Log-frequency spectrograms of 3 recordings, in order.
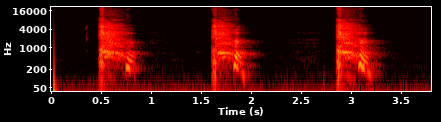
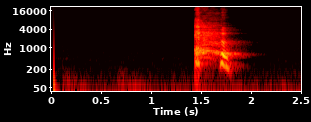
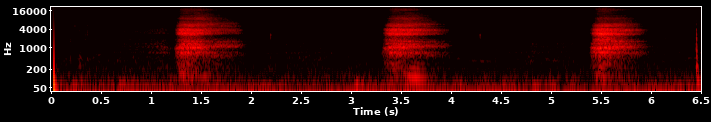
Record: {"three_cough_length": "3.8 s", "three_cough_amplitude": 1618, "three_cough_signal_mean_std_ratio": 0.42, "cough_length": "2.5 s", "cough_amplitude": 2683, "cough_signal_mean_std_ratio": 0.29, "exhalation_length": "6.5 s", "exhalation_amplitude": 258, "exhalation_signal_mean_std_ratio": 0.49, "survey_phase": "beta (2021-08-13 to 2022-03-07)", "age": "65+", "gender": "Female", "wearing_mask": "No", "symptom_none": true, "smoker_status": "Ex-smoker", "respiratory_condition_asthma": false, "respiratory_condition_other": false, "recruitment_source": "REACT", "submission_delay": "1 day", "covid_test_result": "Negative", "covid_test_method": "RT-qPCR"}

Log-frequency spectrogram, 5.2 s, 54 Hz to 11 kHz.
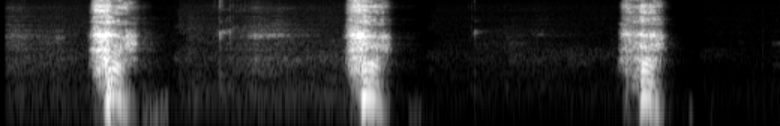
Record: {"exhalation_length": "5.2 s", "exhalation_amplitude": 32768, "exhalation_signal_mean_std_ratio": 0.27, "survey_phase": "beta (2021-08-13 to 2022-03-07)", "age": "45-64", "gender": "Male", "wearing_mask": "No", "symptom_none": true, "smoker_status": "Ex-smoker", "respiratory_condition_asthma": false, "respiratory_condition_other": false, "recruitment_source": "REACT", "submission_delay": "1 day", "covid_test_result": "Negative", "covid_test_method": "RT-qPCR", "influenza_a_test_result": "Negative", "influenza_b_test_result": "Negative"}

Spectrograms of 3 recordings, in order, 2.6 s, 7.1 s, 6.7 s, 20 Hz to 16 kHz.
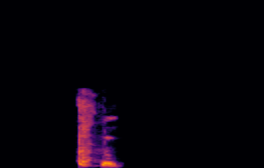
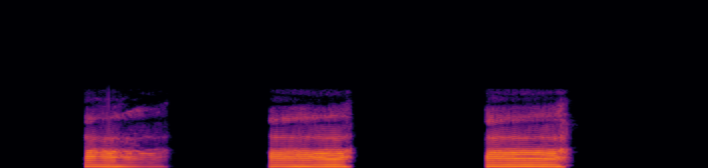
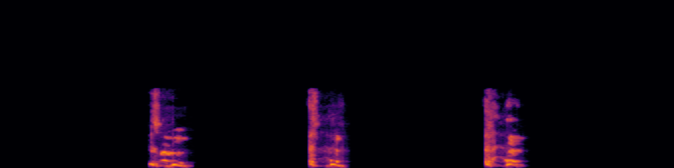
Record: {"cough_length": "2.6 s", "cough_amplitude": 13686, "cough_signal_mean_std_ratio": 0.24, "exhalation_length": "7.1 s", "exhalation_amplitude": 16529, "exhalation_signal_mean_std_ratio": 0.46, "three_cough_length": "6.7 s", "three_cough_amplitude": 15038, "three_cough_signal_mean_std_ratio": 0.27, "survey_phase": "alpha (2021-03-01 to 2021-08-12)", "age": "45-64", "gender": "Female", "wearing_mask": "No", "symptom_none": true, "symptom_onset": "13 days", "smoker_status": "Ex-smoker", "respiratory_condition_asthma": false, "respiratory_condition_other": false, "recruitment_source": "REACT", "submission_delay": "2 days", "covid_test_result": "Negative", "covid_test_method": "RT-qPCR"}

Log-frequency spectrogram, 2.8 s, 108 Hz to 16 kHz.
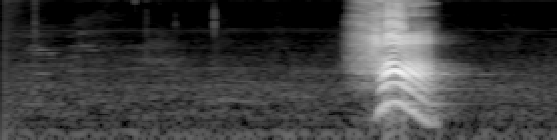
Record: {"exhalation_length": "2.8 s", "exhalation_amplitude": 32768, "exhalation_signal_mean_std_ratio": 0.26, "survey_phase": "beta (2021-08-13 to 2022-03-07)", "age": "18-44", "gender": "Male", "wearing_mask": "Yes", "symptom_cough_any": true, "symptom_runny_or_blocked_nose": true, "symptom_sore_throat": true, "symptom_headache": true, "symptom_other": true, "symptom_onset": "8 days", "smoker_status": "Never smoked", "respiratory_condition_asthma": false, "respiratory_condition_other": false, "recruitment_source": "Test and Trace", "submission_delay": "4 days", "covid_test_result": "Positive", "covid_test_method": "RT-qPCR", "covid_ct_value": 22.3, "covid_ct_gene": "ORF1ab gene"}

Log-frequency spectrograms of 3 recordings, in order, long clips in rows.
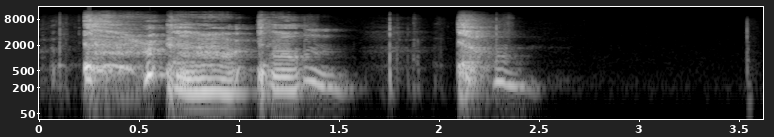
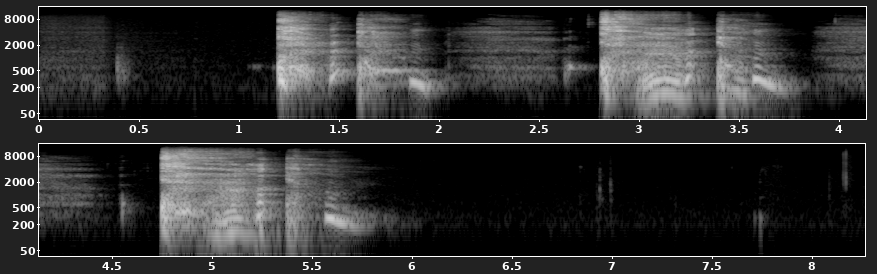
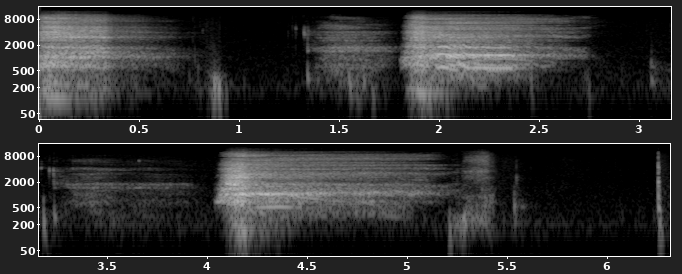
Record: {"cough_length": "3.6 s", "cough_amplitude": 27993, "cough_signal_mean_std_ratio": 0.49, "three_cough_length": "8.3 s", "three_cough_amplitude": 24512, "three_cough_signal_mean_std_ratio": 0.36, "exhalation_length": "6.3 s", "exhalation_amplitude": 9818, "exhalation_signal_mean_std_ratio": 0.45, "survey_phase": "beta (2021-08-13 to 2022-03-07)", "age": "65+", "gender": "Female", "wearing_mask": "No", "symptom_none": true, "smoker_status": "Prefer not to say", "respiratory_condition_asthma": false, "respiratory_condition_other": false, "recruitment_source": "REACT", "submission_delay": "3 days", "covid_test_result": "Negative", "covid_test_method": "RT-qPCR", "influenza_a_test_result": "Negative", "influenza_b_test_result": "Negative"}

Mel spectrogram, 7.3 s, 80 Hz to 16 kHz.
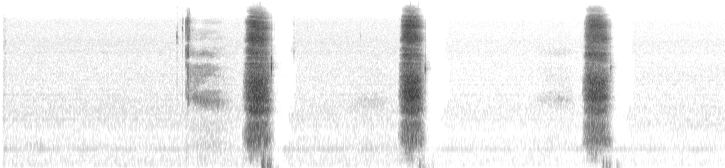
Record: {"exhalation_length": "7.3 s", "exhalation_amplitude": 21948, "exhalation_signal_mean_std_ratio": 0.25, "survey_phase": "beta (2021-08-13 to 2022-03-07)", "age": "18-44", "gender": "Female", "wearing_mask": "No", "symptom_none": true, "smoker_status": "Never smoked", "respiratory_condition_asthma": false, "respiratory_condition_other": false, "recruitment_source": "REACT", "submission_delay": "5 days", "covid_test_result": "Negative", "covid_test_method": "RT-qPCR", "influenza_a_test_result": "Negative", "influenza_b_test_result": "Negative"}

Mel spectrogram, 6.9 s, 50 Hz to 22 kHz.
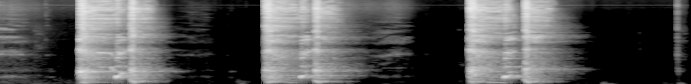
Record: {"three_cough_length": "6.9 s", "three_cough_amplitude": 32768, "three_cough_signal_mean_std_ratio": 0.42, "survey_phase": "beta (2021-08-13 to 2022-03-07)", "age": "45-64", "gender": "Female", "wearing_mask": "No", "symptom_none": true, "smoker_status": "Never smoked", "respiratory_condition_asthma": true, "respiratory_condition_other": true, "recruitment_source": "REACT", "submission_delay": "21 days", "covid_test_result": "Negative", "covid_test_method": "RT-qPCR", "influenza_a_test_result": "Negative", "influenza_b_test_result": "Negative"}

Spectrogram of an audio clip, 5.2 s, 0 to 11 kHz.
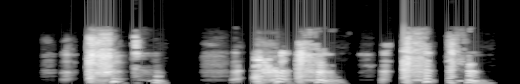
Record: {"three_cough_length": "5.2 s", "three_cough_amplitude": 32767, "three_cough_signal_mean_std_ratio": 0.47, "survey_phase": "beta (2021-08-13 to 2022-03-07)", "age": "18-44", "gender": "Female", "wearing_mask": "No", "symptom_none": true, "smoker_status": "Never smoked", "respiratory_condition_asthma": false, "respiratory_condition_other": false, "recruitment_source": "REACT", "submission_delay": "2 days", "covid_test_result": "Negative", "covid_test_method": "RT-qPCR", "influenza_a_test_result": "Negative", "influenza_b_test_result": "Negative"}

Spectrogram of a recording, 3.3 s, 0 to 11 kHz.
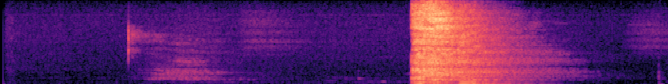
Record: {"cough_length": "3.3 s", "cough_amplitude": 17746, "cough_signal_mean_std_ratio": 0.28, "survey_phase": "beta (2021-08-13 to 2022-03-07)", "age": "45-64", "gender": "Female", "wearing_mask": "No", "symptom_none": true, "smoker_status": "Never smoked", "respiratory_condition_asthma": false, "respiratory_condition_other": false, "recruitment_source": "REACT", "submission_delay": "1 day", "covid_test_result": "Negative", "covid_test_method": "RT-qPCR", "influenza_a_test_result": "Negative", "influenza_b_test_result": "Negative"}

